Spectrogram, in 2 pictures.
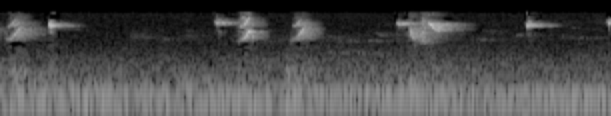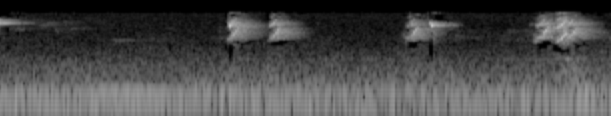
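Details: Saffron finch song, canario criollo: a lively string of high chirps and short pure whistles, evenly scattered across several seconds, faint hum underneath.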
